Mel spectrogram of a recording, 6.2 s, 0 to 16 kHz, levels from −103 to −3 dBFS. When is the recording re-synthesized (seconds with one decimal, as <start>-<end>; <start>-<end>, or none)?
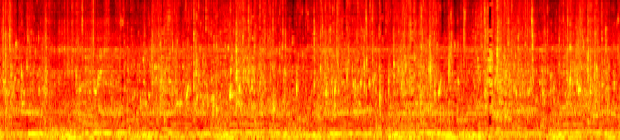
0.4-1.2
